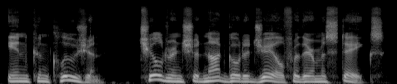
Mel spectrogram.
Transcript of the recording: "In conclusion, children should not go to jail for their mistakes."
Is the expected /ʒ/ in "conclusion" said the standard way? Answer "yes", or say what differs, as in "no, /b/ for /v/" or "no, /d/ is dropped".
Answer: yes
